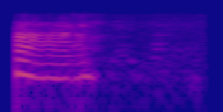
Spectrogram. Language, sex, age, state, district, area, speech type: Sindhi, female, 30-45, Rajasthan, Ajmer, urban, conversation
